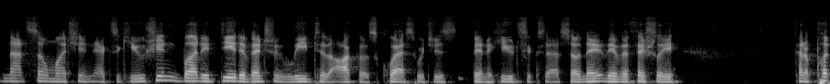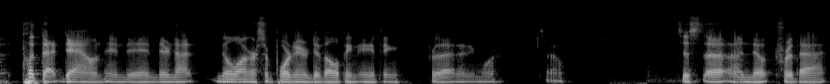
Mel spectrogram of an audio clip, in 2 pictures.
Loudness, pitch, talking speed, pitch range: -27 LUFS, 120 Hz, 180 wpm, 115-135 Hz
